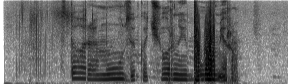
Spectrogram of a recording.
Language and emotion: Russian, sad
